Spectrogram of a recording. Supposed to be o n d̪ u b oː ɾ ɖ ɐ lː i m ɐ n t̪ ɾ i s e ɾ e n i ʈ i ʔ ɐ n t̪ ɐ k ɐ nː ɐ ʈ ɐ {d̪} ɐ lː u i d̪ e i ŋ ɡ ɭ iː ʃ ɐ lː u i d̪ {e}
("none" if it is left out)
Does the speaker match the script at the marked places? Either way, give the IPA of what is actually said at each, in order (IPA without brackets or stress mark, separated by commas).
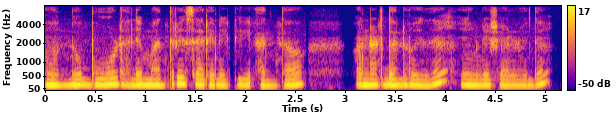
d̪, e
